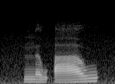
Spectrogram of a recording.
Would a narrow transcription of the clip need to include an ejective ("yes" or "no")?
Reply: no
